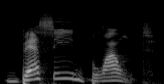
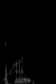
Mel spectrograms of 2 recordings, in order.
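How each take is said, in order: First: The surname is said with an 'ow' vowel. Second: The surname is said with an 'uh' vowel.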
